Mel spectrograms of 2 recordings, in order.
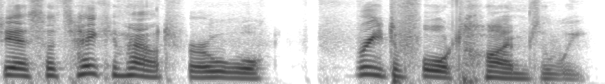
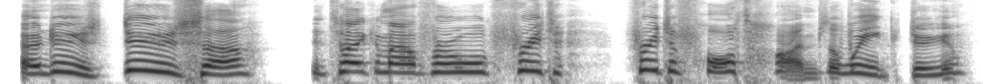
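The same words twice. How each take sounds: First: Said in the usual way. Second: Posh English toff voice pitched much higher, hammed up; mocking posh English accent, squeaky and high. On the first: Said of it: "Had that kind of accent". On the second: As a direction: send up a posh English toff with exaggerated disbelief. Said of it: "Had that kind of accent; You bloody toff".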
